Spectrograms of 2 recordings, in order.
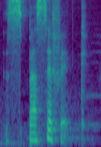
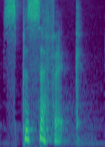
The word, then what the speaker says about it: specific: Many people mispronounce it as specific, but the correct pronunciation is specific.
